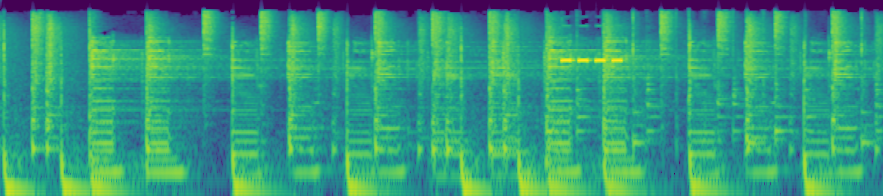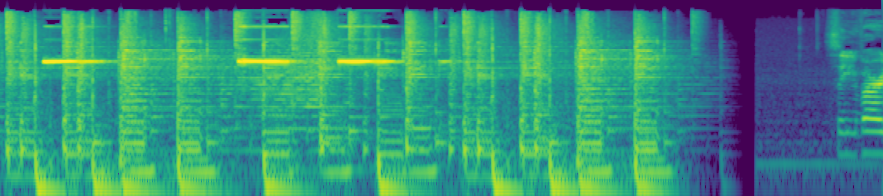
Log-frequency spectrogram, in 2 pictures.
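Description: Several fire alarm devices sound together indoors, loud and close, with repeated rhythmic horn-like pulses and high electronic tones going for about sixteen seconds before cutting off abruptly.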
